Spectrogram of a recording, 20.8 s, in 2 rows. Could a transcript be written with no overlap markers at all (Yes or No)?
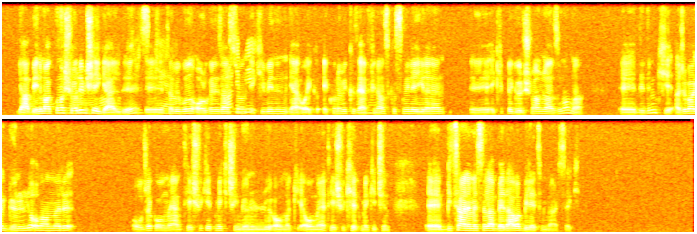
No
